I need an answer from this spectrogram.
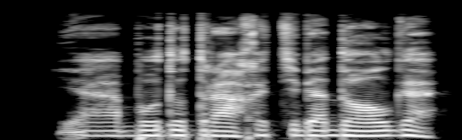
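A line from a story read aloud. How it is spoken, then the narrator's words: Whispering in ear. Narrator (Russian): шептал Алан ему в ухо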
